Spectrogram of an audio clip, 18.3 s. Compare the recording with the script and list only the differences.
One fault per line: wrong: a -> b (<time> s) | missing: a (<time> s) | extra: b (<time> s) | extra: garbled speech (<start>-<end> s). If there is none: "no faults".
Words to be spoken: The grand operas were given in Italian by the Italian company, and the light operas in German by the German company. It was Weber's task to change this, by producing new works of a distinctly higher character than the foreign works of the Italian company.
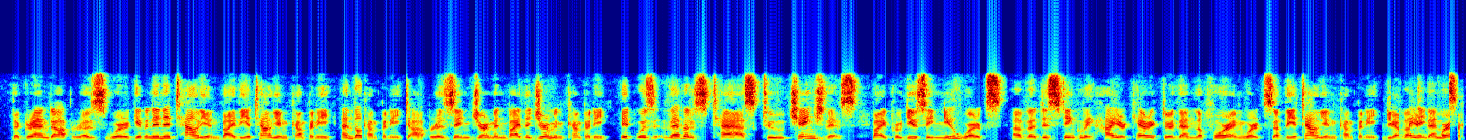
wrong: light -> company (4.5 s)
extra: garbled speech (17.3-18.3 s)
